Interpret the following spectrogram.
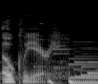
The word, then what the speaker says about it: O'Clery: The nearest English pronunciation would be Oakleary.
